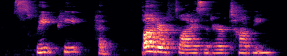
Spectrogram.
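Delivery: usual speaking voice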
